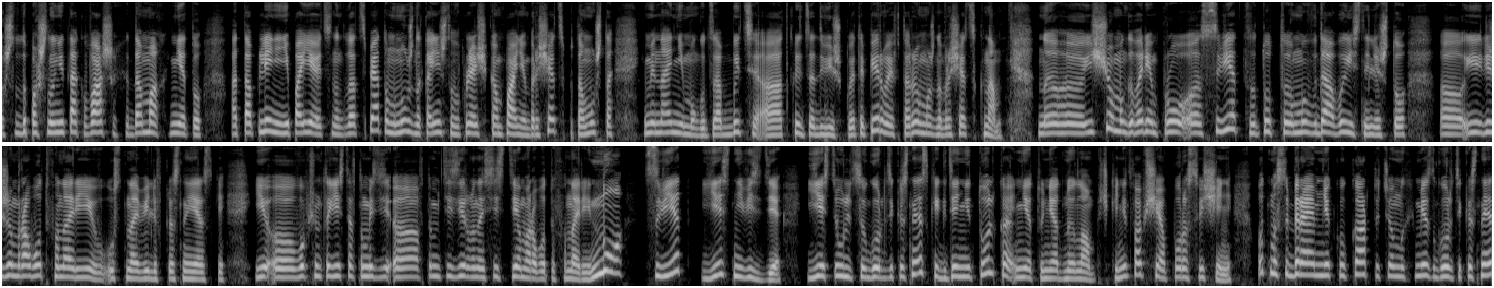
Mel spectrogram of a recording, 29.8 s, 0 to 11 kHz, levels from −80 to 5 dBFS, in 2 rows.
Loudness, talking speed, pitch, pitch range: -22 LUFS, 185 wpm, 225 Hz, 195-245 Hz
